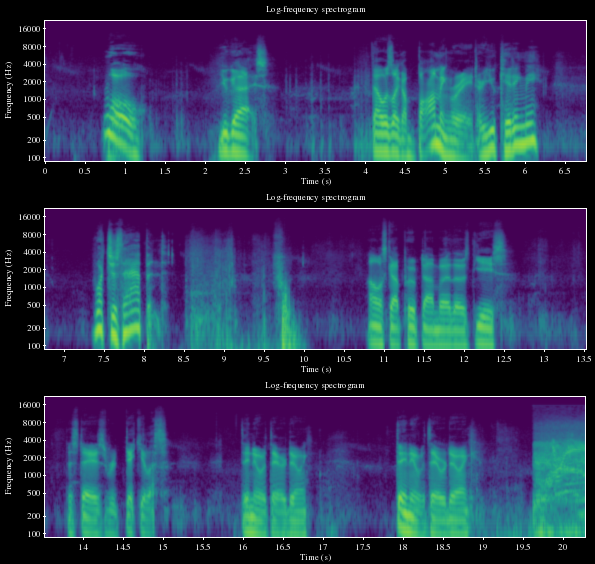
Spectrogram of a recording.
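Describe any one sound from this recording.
An adult man talks calmly, close to the microphone.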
